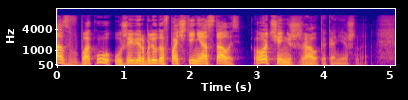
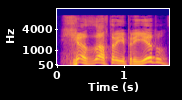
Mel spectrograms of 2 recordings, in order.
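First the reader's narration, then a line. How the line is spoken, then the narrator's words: Laughing. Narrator (Russian): засмеялся Велиев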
